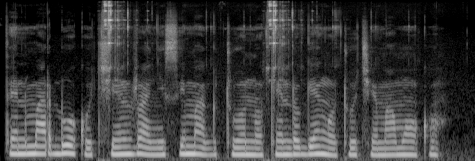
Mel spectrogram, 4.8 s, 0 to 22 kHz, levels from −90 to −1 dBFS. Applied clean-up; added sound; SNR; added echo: none; Keys jangling; 1 dB; none.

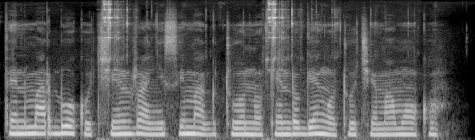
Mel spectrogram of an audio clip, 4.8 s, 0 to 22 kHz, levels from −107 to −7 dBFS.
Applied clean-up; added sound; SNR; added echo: neural mask model Resemble Enhance denoiser.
